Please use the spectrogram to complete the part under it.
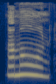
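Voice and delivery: high, loud drawn-out call; Annie calling. A narrator's reading. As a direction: call far out for someone missing. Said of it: "Annie called".

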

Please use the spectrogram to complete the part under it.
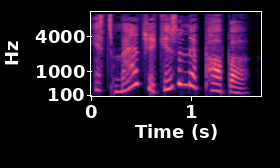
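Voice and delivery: put-on high little girl voice; young girl. A narrator's reading. Girl asking her Papa to agree, high young girl's voice. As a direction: pitch it up like a delighted child. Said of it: "said the girl".

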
